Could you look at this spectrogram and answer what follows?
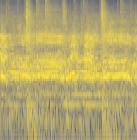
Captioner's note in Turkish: Hep bir ağızdan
